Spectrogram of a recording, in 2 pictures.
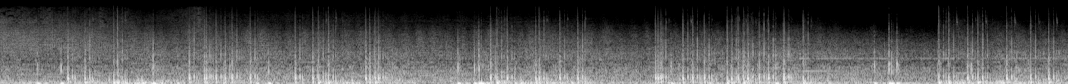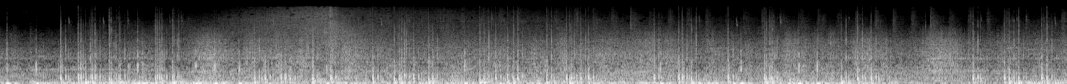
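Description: Fireworks display going off in a continuous barrage: dense bangs and crackling with heavy low booms, barely pausing.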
